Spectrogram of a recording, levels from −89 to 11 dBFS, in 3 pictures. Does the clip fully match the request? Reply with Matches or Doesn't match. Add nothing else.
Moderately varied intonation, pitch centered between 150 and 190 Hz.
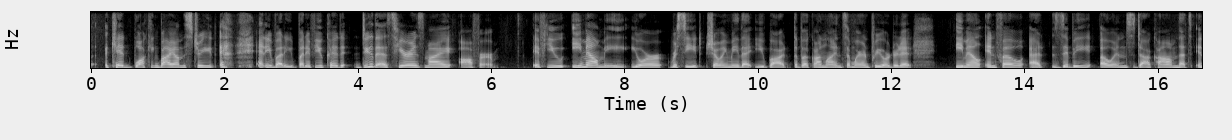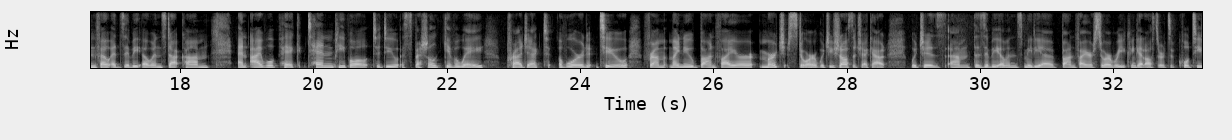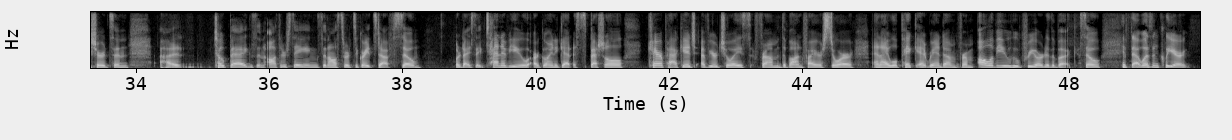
Matches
